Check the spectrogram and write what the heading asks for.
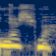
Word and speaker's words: Najma: de l'agenda Najma, c'est comme ça qu'on prononce Oui, Najma.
